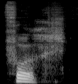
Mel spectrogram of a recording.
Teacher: Actually, Czech pronunciation is Furch. More rolled R and then CH.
